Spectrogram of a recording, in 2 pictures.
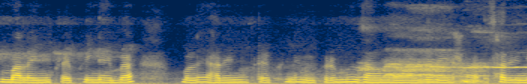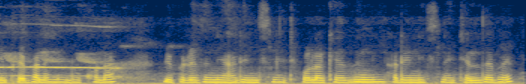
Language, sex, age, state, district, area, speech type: Bodo, female, 18-30, Assam, Udalguri, urban, spontaneous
